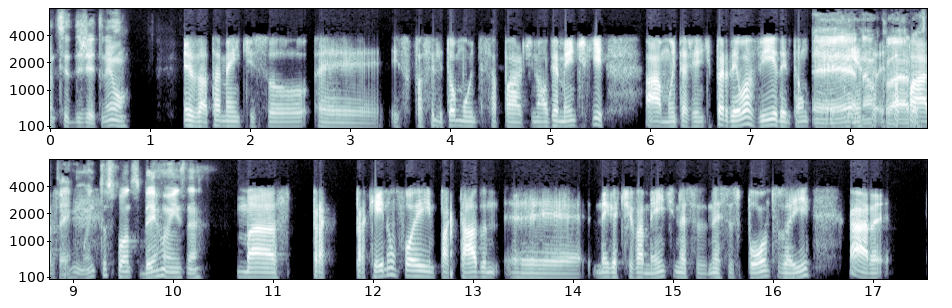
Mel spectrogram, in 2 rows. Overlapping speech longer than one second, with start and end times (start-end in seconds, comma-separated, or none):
7.6-9.0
